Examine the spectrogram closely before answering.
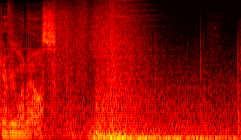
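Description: A heavy thud sounds as something lands on a rooftop.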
